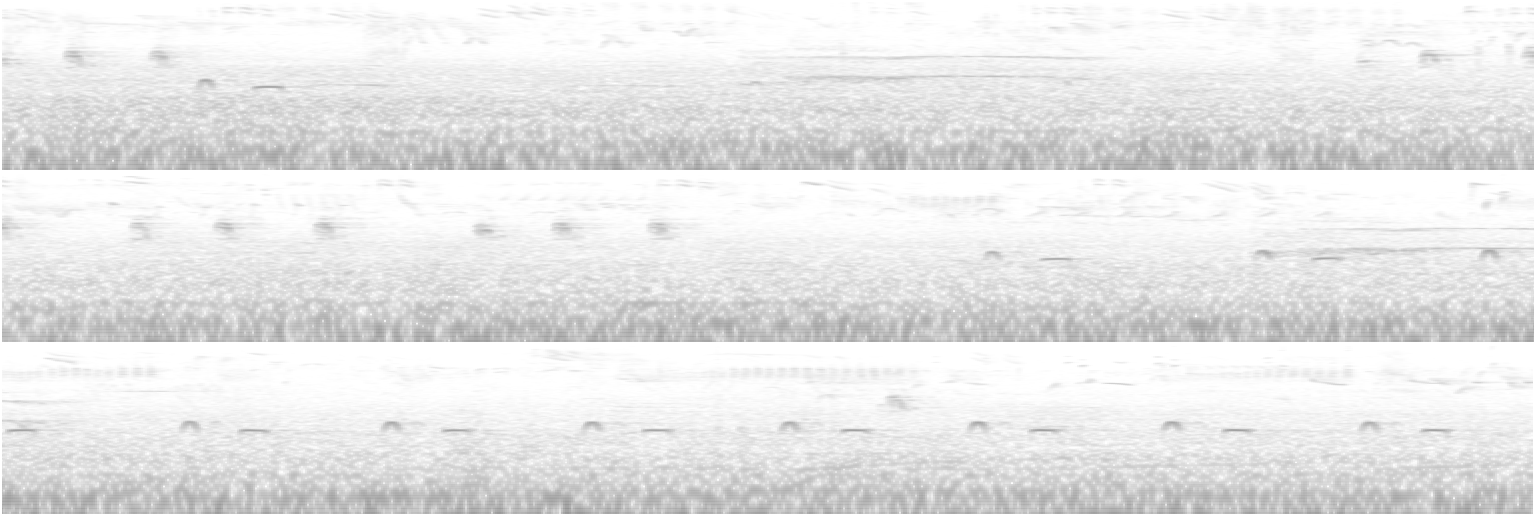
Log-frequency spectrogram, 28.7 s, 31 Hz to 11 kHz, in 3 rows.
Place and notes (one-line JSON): {"title": "Warbleton, UK - Cuckoo Calling", "date": "2017-05-25 06:45:00", "description": "Early morning Cuckoo calling. Recorded on Tascam DR-05 internal microphones with wind muff.", "latitude": "50.95", "longitude": "0.31", "altitude": "109", "timezone": "Europe/London"}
